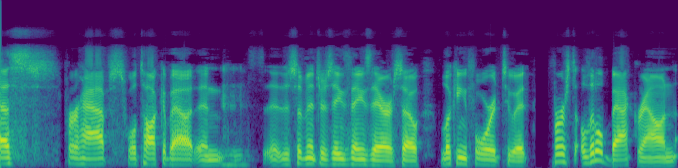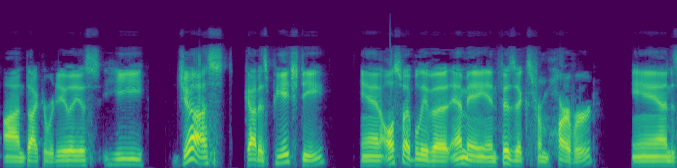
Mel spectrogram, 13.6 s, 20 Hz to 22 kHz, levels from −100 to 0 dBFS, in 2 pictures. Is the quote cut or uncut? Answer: cut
